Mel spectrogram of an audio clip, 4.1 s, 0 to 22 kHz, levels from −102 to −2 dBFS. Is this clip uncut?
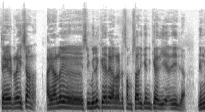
no; 1 cut; at 1.7 s

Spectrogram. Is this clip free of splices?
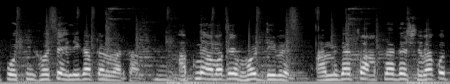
yes; 0 cuts

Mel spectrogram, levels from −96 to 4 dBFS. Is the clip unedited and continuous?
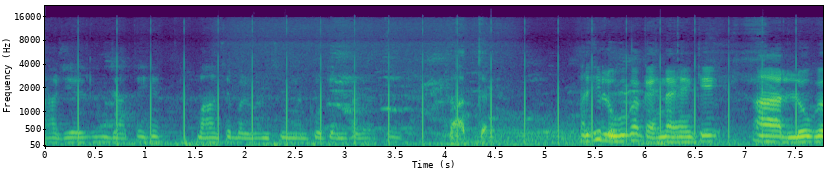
no; 1 cut; at 4.1 s

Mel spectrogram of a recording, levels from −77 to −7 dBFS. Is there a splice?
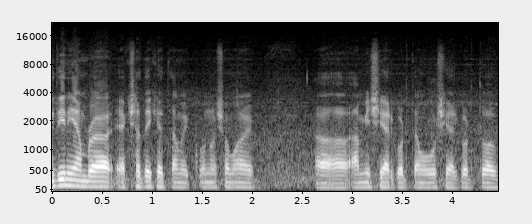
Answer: no; 0 cuts

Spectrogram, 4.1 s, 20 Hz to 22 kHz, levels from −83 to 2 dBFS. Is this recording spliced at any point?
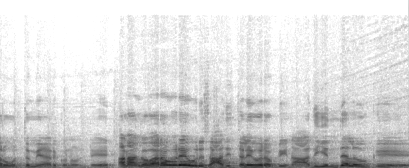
yes; 1 cut; at 1.1 s

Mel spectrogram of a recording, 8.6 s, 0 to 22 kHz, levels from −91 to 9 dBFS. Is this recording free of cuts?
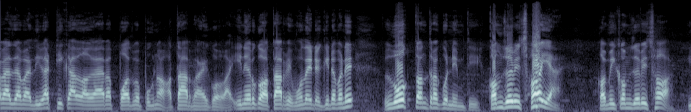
yes; 0 cuts

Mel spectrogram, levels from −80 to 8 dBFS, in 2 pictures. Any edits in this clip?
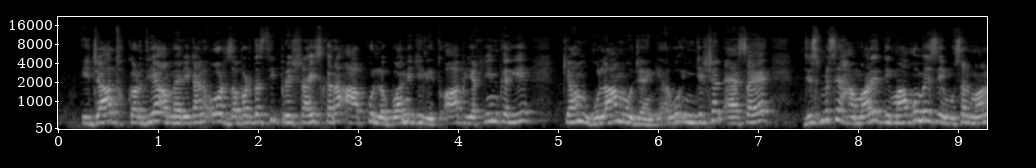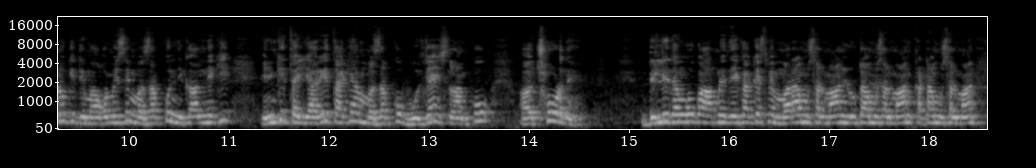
yes; 1 cut; at 15.0 s

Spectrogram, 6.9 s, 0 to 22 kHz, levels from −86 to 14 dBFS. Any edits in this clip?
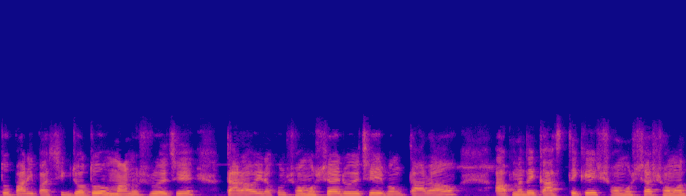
no; 0 cuts

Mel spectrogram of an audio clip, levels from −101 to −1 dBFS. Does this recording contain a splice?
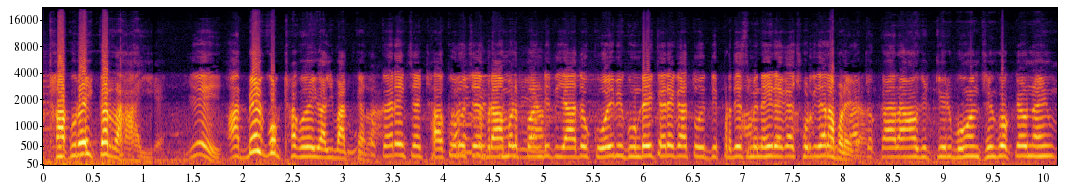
no; 0 cuts

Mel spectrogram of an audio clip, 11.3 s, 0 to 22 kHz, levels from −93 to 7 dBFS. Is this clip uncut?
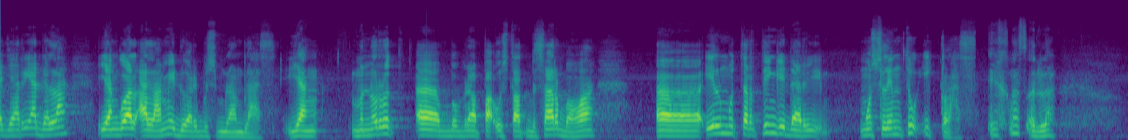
no; 1 cut; at 9.7 s

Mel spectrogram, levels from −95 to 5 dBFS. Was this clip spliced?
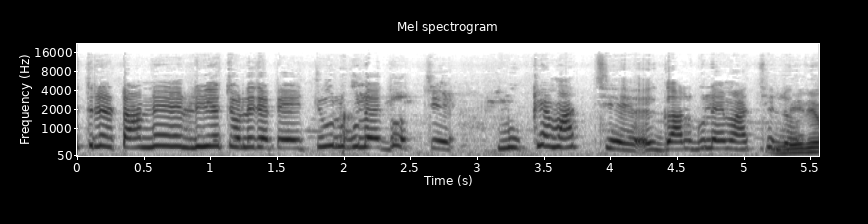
no; 0 cuts

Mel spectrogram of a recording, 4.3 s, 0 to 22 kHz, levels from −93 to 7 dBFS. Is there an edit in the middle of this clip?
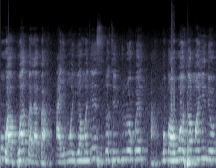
yes; 2 cuts; at 1.0 s, 3.0 s

